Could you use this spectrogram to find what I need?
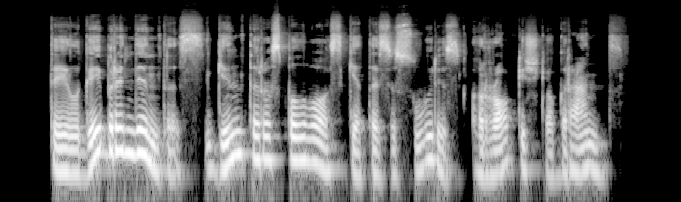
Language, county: Lithuanian, Klaipėda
